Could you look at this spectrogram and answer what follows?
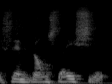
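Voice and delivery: hushed warning. Retold or imitated. Warning his cellmate in a hushed voice. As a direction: keep it down so nobody hears.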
